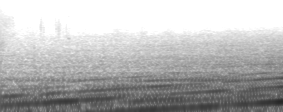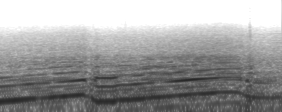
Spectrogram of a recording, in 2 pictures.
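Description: A Lamborghini Huracan STO engine in sport mode revs up steadily, its pitch climbing with a brief dip as it shifts gear, then pulling higher again, loud and close.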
